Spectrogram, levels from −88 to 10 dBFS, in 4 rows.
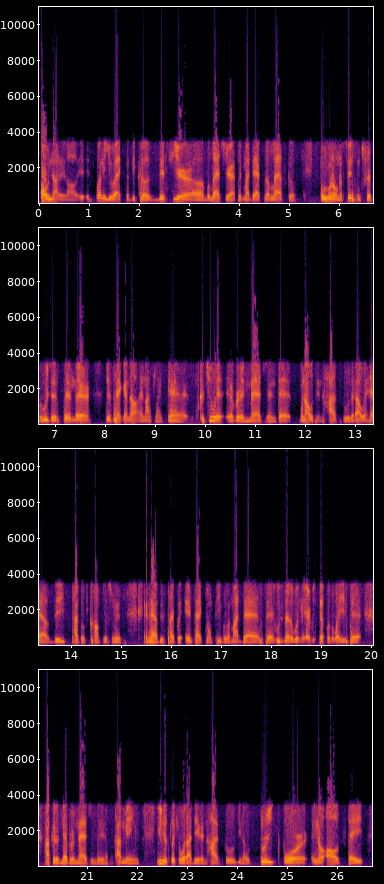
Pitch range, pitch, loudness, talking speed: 100-120 Hz, 110 Hz, -18 LUFS, 250 wpm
